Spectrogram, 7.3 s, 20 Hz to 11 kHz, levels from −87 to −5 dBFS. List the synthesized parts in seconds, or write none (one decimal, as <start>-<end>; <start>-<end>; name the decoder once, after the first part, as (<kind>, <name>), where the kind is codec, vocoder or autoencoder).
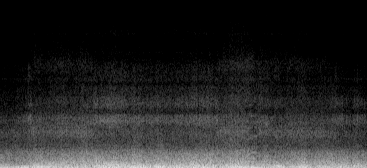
4.9-5.7 (codec, SNAC)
